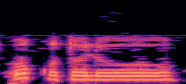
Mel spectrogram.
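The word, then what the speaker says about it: اقتلوا: If there is a dhamma, we read hamzatul wasl with a dhamma, like uqtulu, okay, and unsuru.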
